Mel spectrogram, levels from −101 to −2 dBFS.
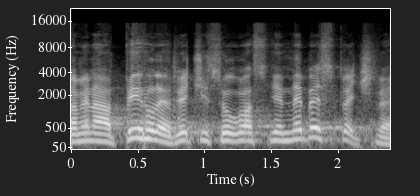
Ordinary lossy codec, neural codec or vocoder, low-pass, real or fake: Opus, 32 kbps; codec, 44.1 kHz, 7.8 kbps, Pupu-Codec; 14.4 kHz; fake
